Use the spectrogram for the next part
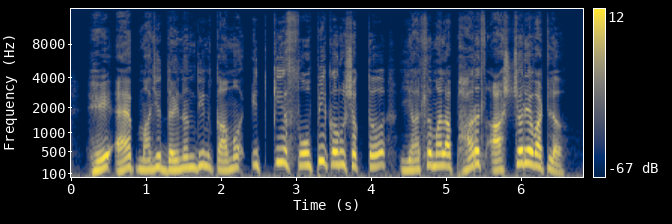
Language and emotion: Marathi, surprised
